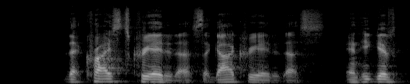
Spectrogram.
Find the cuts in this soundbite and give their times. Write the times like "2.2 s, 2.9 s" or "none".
none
